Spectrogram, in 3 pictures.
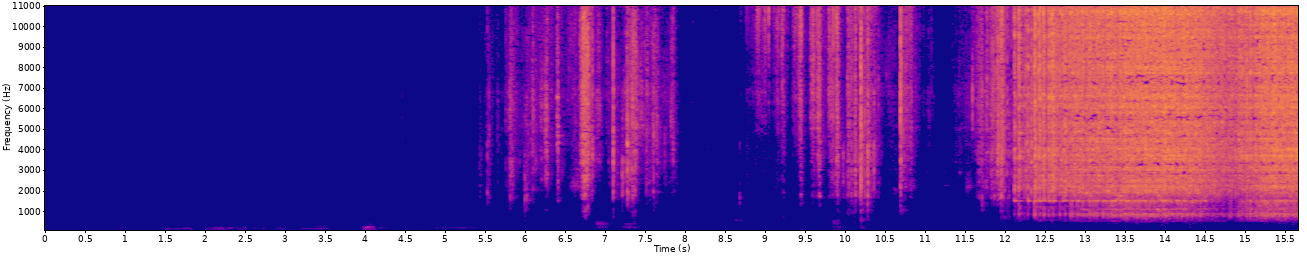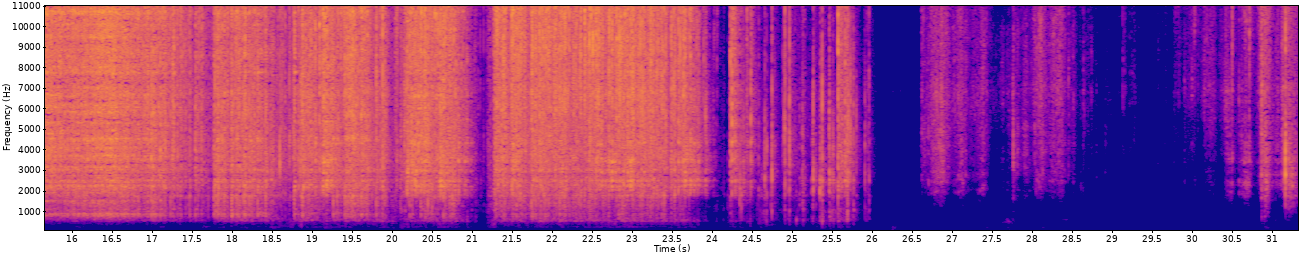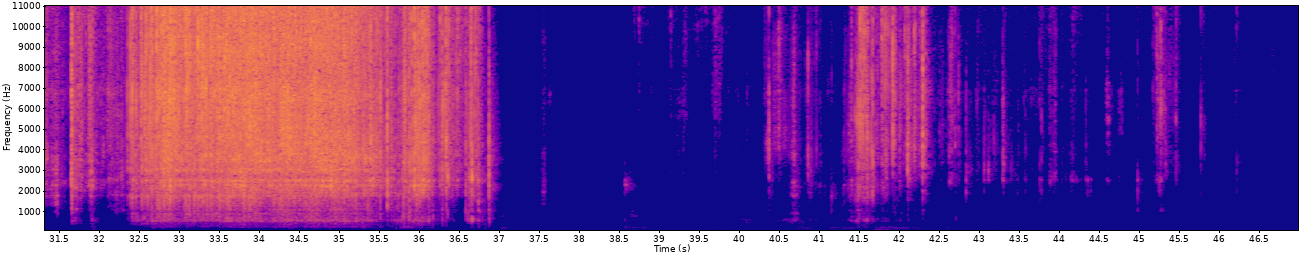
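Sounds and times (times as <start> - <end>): beads pouring into plastic bowl: 11.5 - 28.5, 30.5 - 37.0, 40.4 - 44.0
plastic bag crinkling: 11.5 - 28.9, 30.1 - 37.0, 40.3 - 45.5.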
